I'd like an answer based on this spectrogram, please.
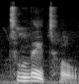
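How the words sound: It is British, with a crisp t. "She taught me to pronounce this as tomato... very enunciated the T"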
